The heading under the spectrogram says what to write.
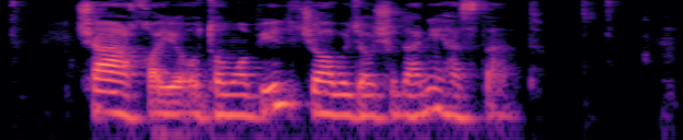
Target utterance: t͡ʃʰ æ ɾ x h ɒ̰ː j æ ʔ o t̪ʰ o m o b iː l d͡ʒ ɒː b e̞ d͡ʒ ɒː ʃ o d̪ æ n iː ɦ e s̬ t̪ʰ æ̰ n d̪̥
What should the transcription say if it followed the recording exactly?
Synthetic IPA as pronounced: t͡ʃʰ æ ɾ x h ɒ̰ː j e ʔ o t̪ʰ o m o b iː l d͡ʒ ɒː b e̞ d͡ʒ ɒː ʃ o d̪ æ n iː ɦ æ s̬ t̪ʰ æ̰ n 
